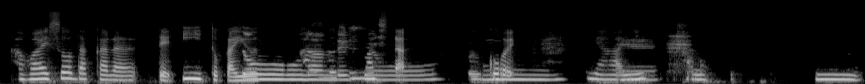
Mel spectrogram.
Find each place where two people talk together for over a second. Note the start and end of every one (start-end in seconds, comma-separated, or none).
2.4-4.1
